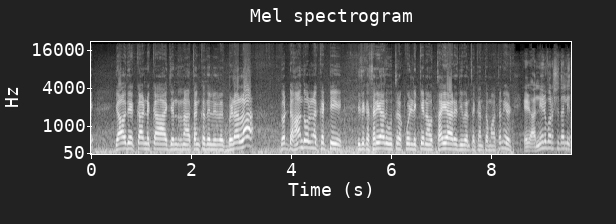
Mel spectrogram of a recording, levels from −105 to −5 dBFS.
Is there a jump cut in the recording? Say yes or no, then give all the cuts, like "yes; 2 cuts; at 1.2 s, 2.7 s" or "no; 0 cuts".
yes; 1 cut; at 8.5 s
